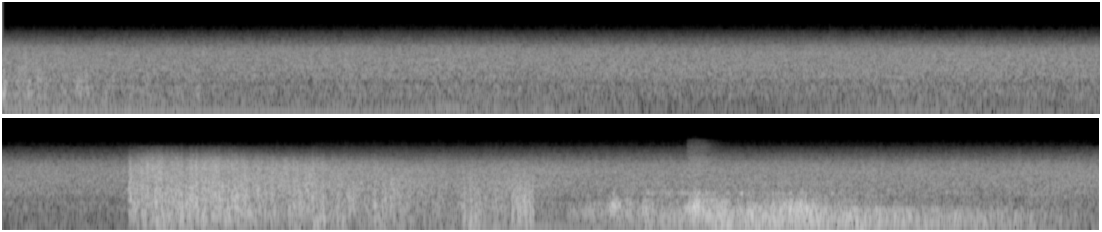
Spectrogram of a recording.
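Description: Rain patters steadily on a bus windscreen.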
